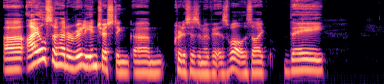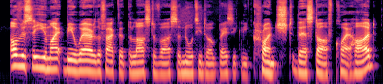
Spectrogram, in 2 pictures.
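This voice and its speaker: Man with a slightly high voice, chatting casually. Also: moderate pace. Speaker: podcast co-host. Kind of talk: casual chat about video games.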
